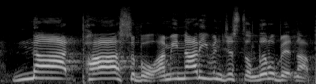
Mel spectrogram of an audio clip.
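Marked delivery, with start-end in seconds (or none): 0.1-1.6 very slow, firm Not possible with weight on Not; emphatic, drawn-out Not possible; loud and clear. Retold or imitated. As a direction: spell out Not possible like a final verdict. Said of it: "came back so loud and clear".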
